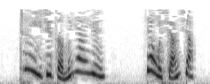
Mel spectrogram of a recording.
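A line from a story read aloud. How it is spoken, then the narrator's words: Laughing. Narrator (Chinese): 湘云笑道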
